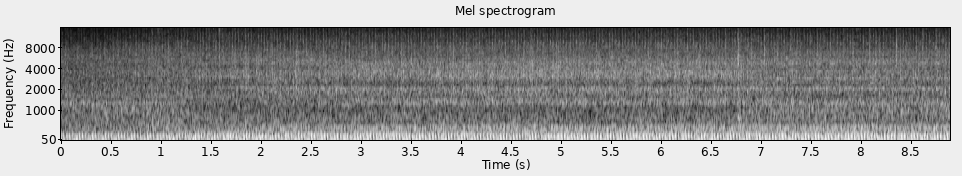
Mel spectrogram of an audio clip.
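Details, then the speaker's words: 2007 Ford Focus SE 2.0, warm after running a couple of minutes, following replacement of the belt tensioner, idler pulley and serpentine belt. Steady, even idle with no belt squeal or chirp; the belt drive is quieter than before. Normal idle. "Pretty quiet as far as belt noise goes. I mean, it's still making, you know, noises that old tired engines make, but as far as on the belt end, I think it is quieter than when we started."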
